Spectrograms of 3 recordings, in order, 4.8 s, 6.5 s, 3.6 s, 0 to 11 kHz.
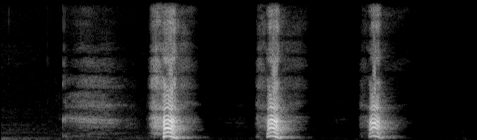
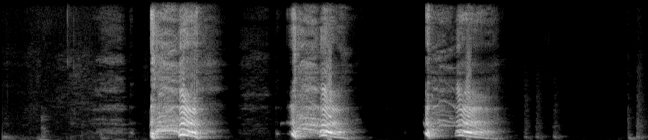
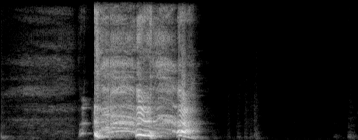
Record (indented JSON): {
  "exhalation_length": "4.8 s",
  "exhalation_amplitude": 32768,
  "exhalation_signal_mean_std_ratio": 0.25,
  "three_cough_length": "6.5 s",
  "three_cough_amplitude": 32766,
  "three_cough_signal_mean_std_ratio": 0.35,
  "cough_length": "3.6 s",
  "cough_amplitude": 32768,
  "cough_signal_mean_std_ratio": 0.38,
  "survey_phase": "beta (2021-08-13 to 2022-03-07)",
  "age": "65+",
  "gender": "Male",
  "wearing_mask": "No",
  "symptom_none": true,
  "smoker_status": "Never smoked",
  "respiratory_condition_asthma": false,
  "respiratory_condition_other": false,
  "recruitment_source": "REACT",
  "submission_delay": "3 days",
  "covid_test_result": "Negative",
  "covid_test_method": "RT-qPCR",
  "influenza_a_test_result": "Negative",
  "influenza_b_test_result": "Negative"
}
